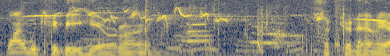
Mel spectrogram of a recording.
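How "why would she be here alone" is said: ordinary delivery, nothing marked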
